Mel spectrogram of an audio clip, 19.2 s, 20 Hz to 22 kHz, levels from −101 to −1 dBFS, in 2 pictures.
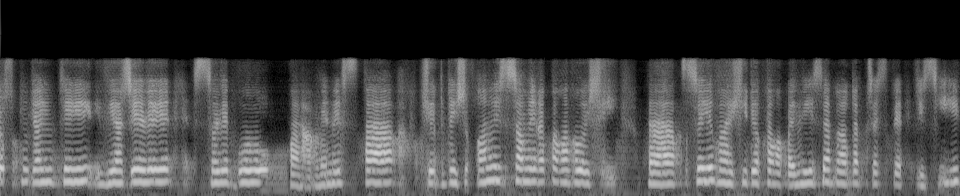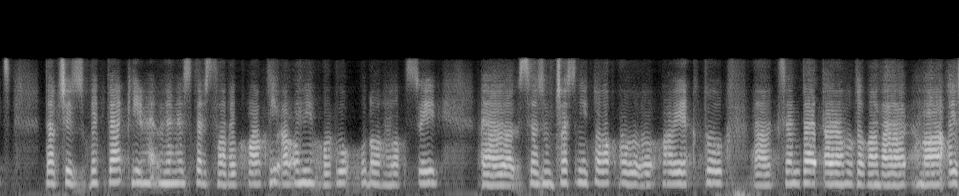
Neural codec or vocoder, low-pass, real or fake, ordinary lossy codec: codec, 16 kHz, 0.5 kbps, FreqCodec, smaller model; 7.2 kHz; fake; AAC, 64 kbps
